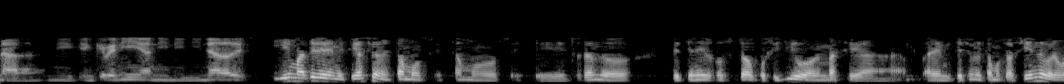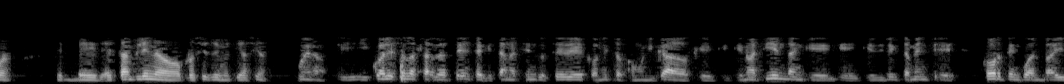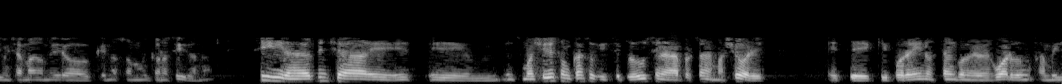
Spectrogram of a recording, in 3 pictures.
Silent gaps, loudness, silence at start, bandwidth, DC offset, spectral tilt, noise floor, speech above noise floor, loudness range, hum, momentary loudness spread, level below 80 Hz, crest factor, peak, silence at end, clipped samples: none; -23 LUFS; 0 s; 3.7 kHz; under 0.1%; -9.5 dB/octave; -65 dBFS; 42 dB; 8 LU; none; 18 LU; -82 dBFS; 20 dB; -4 dBFS; 0 s; under 0.1%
